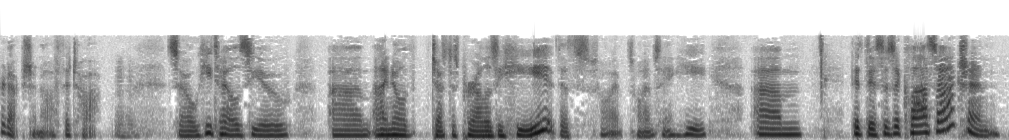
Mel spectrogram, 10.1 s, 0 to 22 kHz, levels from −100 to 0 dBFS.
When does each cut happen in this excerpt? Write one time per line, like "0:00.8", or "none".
none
